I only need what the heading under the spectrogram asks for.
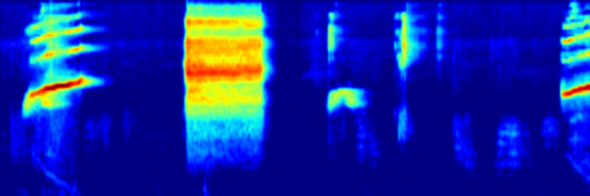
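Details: Female Oriental magpie-robin whistling to lure sluggish, silent males into singing: a bright rising whistle, a long harsh raspy burst, a soft short note, then another rising whistle.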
